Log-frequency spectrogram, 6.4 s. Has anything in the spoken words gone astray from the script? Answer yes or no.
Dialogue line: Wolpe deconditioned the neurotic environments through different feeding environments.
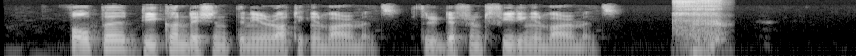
no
